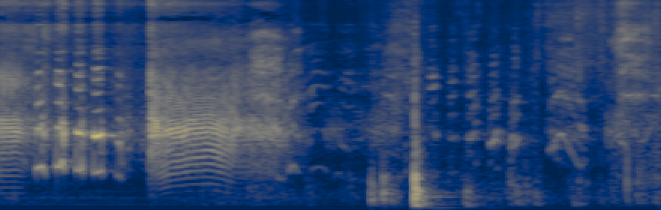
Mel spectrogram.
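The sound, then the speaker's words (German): A loud, buzzy fart sound effect blares in a few sputtering bursts, then a longer raspy blast, followed by scattered giggles and laughter. “Und Maxi, du bekommst das Pups-Witzebuch.”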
